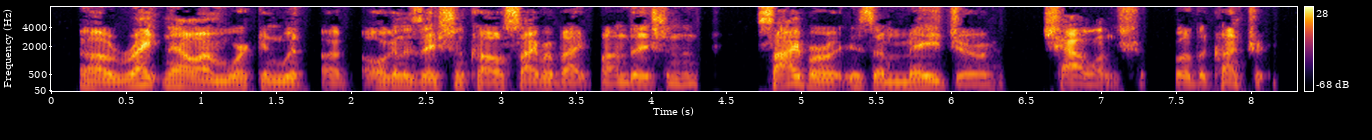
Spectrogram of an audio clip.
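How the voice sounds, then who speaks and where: A man with a Southern US accent, medium pitch, lively intonation and a bright, sharp tone at a moderate pace, in a dry, close sound with no echo and a quiet background. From US South, Georgia swamp area. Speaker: army veteran, education advocate. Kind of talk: interview.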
